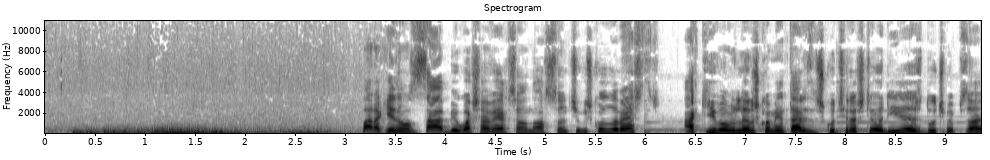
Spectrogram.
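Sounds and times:
steady rain: 0.0 - 4.0
low rumbling thunder: 0.3 - 3.2
speech: 3.2 - 9.3.

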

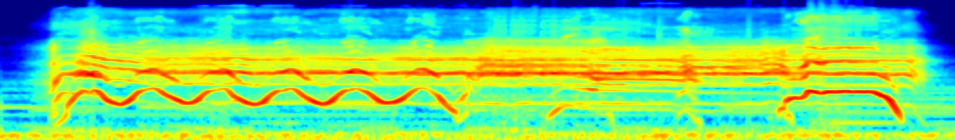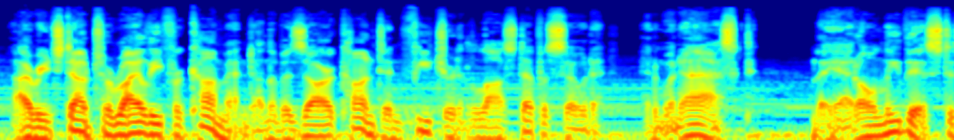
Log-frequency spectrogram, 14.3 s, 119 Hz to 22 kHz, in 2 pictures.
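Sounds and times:
three people screaming together: 0.3 - 7.0
speech: 7.4 - 14.3.

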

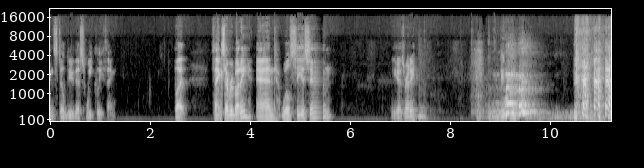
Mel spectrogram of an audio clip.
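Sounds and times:
speech: 0.0 - 1.4, 2.5 - 5.7, 6.8 - 7.6, 8.4 - 9.7, 10.4 - 11.2
dog whiny yelping: 8.7 - 10.2
dogs barking: 8.8 - 10.0
laughter: 10.4 - 11.2.

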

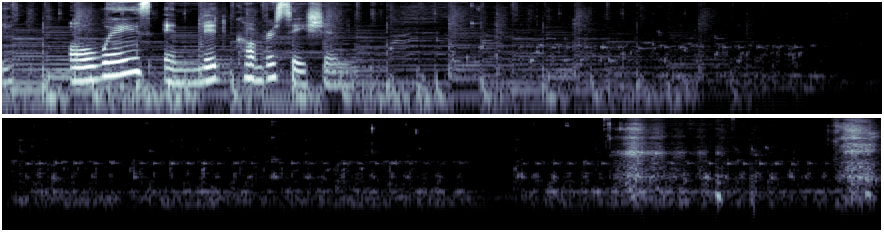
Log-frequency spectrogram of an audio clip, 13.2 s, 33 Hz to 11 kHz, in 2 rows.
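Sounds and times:
speech: 0.5 - 2.8
water gurgling and bubbling in a water bong: 2.8 - 13.1.

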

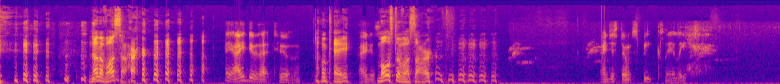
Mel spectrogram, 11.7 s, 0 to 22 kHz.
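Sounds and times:
laughter: 0.0 - 1.4, 2.0 - 3.2, 6.5 - 7.6
speech: 0.0 - 7.8, 9.0 - 10.7
hiss: 0.0 - 11.6
cat meowing: 7.6 - 9.1.

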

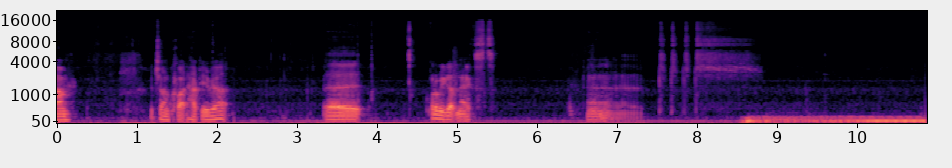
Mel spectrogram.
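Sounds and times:
speech: 0.0 - 0.3, 1.2 - 2.3, 3.4 - 4.0, 4.7 - 5.6, 6.6 - 7.8
neighbor's car engine starting: 8.8 - 10.8.

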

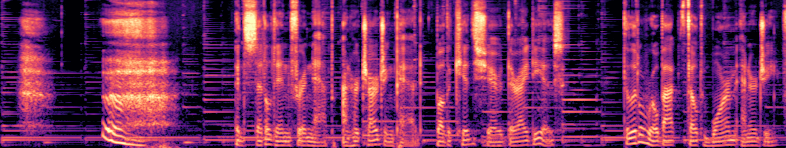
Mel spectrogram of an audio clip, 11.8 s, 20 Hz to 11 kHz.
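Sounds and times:
soft steady music: 0.0 - 11.7
voiced yawn imitated by a narrator: 1.5 - 2.7
speech: 1.6 - 2.4, 3.6 - 8.6, 9.4 - 11.7.

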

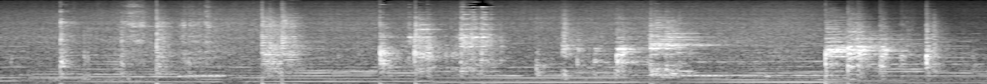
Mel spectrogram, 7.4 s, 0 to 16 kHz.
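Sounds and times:
onions sauteing in a pan: 0.0 - 7.4
utensil scraping a pan while stirring onions: 0.5 - 5.4, 6.1 - 7.1.

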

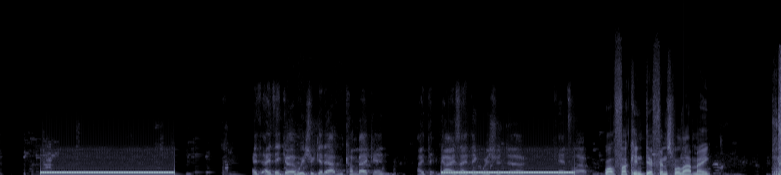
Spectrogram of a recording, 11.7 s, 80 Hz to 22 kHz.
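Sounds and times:
telephone tone while a call is being placed: 0.6 - 2.6, 6.6 - 8.6
speech: 3.8 - 10.9.

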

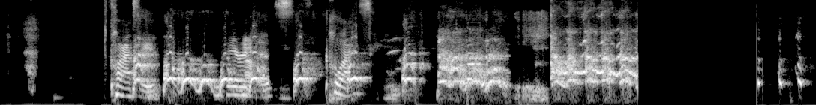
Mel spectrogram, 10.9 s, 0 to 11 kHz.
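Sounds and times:
speech: 1.5 - 7.7
several dogs barking and yapping: 1.8 - 8.6.

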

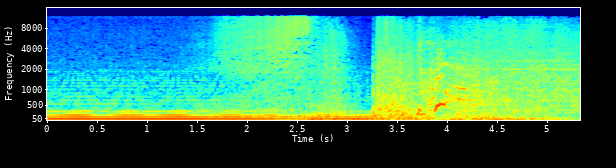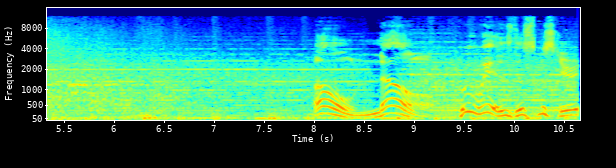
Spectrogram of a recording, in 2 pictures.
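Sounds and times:
low steady humming drone: 0.0 - 7.7
energy blast explosion: 1.7 - 6.6
crackling rumbling debris: 2.6 - 7.1
speech: 8.2 - 10.6.

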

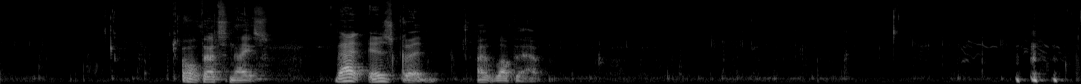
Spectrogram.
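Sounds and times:
crunchy chewing with wet bites: 0.1 - 1.9, 5.4 - 10.8
speech: 1.9 - 2.8, 3.4 - 5.5.

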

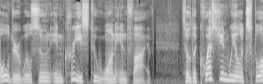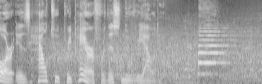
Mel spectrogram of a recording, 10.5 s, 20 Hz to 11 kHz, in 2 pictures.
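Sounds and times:
speech: 0.0 - 8.7
city street traffic rumbling: 3.6 - 10.5
short bright car horn honk: 9.0 - 10.3.

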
